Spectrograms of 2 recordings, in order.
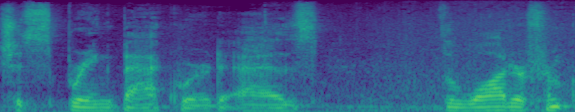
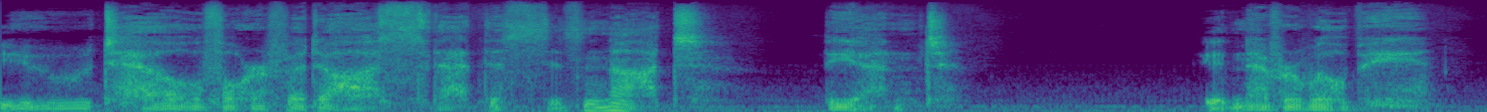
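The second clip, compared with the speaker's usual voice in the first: slow voice echoing and reverberating off rock walls; 4 semitones lower than usual. A narrator voices a being speaking aloud in a cave, voice echoing from cave walls. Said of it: "My name is [name]. / And you hear this voice echo through the cave, though it seems to come from the rocks of the cave wall itself".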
